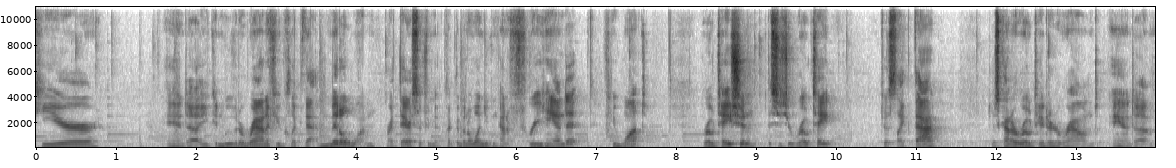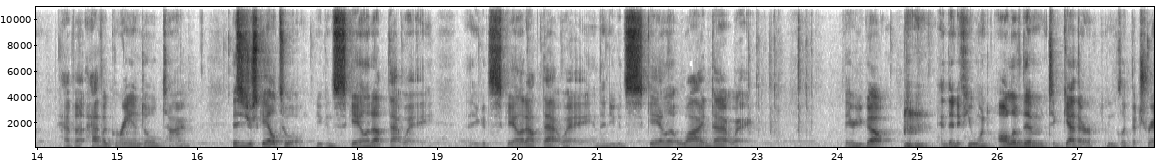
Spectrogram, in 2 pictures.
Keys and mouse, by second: 23.0 ctrl+z, 23.2 ctrl+z, 23.6 ctrl+z, 25.0-27.9 drag.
